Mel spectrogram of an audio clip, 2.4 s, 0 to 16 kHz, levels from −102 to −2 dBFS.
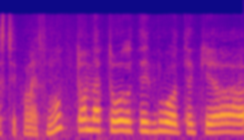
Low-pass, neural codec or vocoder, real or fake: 10.8 kHz; codec, 16 kHz in and 24 kHz out, 0.6 kbps, FocalCodec, streaming, 4096 codes; fake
